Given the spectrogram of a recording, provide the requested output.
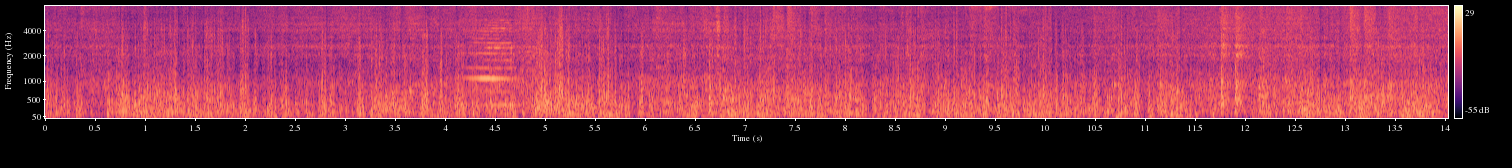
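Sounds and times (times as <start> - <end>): moving train rumble: 0.0 - 14.0
train horn blast: 4.1 - 5.1.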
